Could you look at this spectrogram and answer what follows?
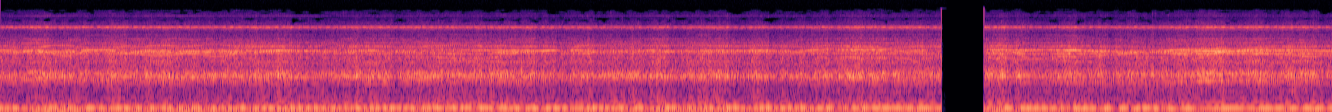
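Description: DJI Phantom quadcopter in flight, its four electric motors and propellers giving a loud, steady hum heard close up from the camera mounted on the drone. The sound cuts out for a split second about two-thirds of the way through.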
